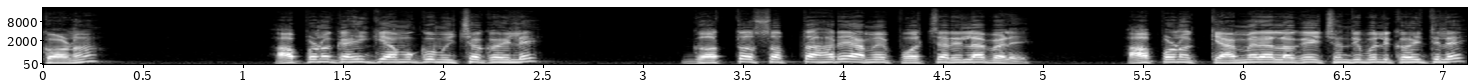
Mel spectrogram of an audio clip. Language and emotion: Odia, angry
